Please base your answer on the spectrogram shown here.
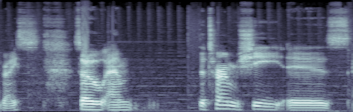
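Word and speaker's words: sidhe: so and the term she is s idh evil is pronounced she which is a Gaelic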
